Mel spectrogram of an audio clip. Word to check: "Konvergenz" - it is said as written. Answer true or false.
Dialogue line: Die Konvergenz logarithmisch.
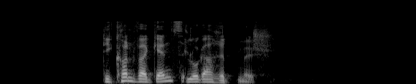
true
